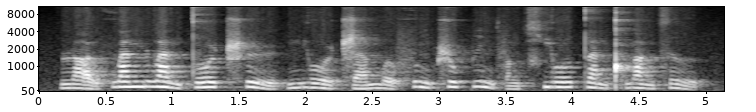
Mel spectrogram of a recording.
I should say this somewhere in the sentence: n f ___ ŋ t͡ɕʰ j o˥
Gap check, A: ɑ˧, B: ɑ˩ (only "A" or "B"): B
